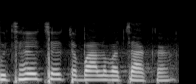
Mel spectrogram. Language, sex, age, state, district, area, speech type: Maithili, female, 60+, Bihar, Madhepura, urban, spontaneous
